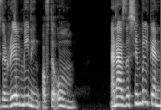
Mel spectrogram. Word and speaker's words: OM: and this is the OM and the OM only because these three letters a u m pronounced in combination as om May well be the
